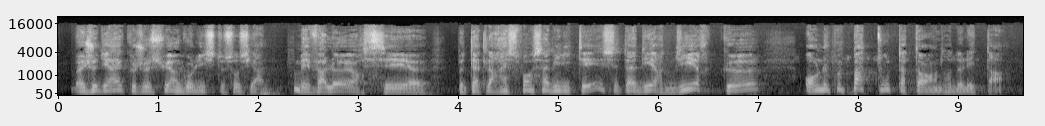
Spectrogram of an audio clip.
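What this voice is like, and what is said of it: Light southern French accent. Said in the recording (French): “léger accent du Sud, du Gers”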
